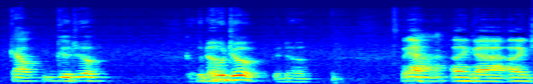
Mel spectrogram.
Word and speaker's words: Gal Gadot: Gal Gadot. Gal Gadot. If you're an American, sorry, you lot say it wrong. It's not Gal Gadot. It's obviously a French-sounding name. Gal Gadot.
